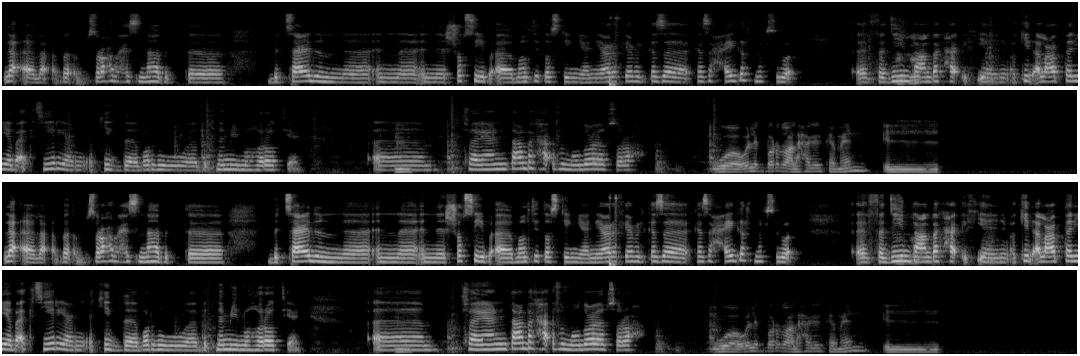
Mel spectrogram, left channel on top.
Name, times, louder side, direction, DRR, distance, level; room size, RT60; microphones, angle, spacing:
voice 1, 0.0-7.9 8.5-13.8 14.5-17.2, right 4 dB, 50° right, 0.4 m, -26 dB
Drawer open or close, 8.6-10.7 11.4-13.5 13.8-14.6 14.9-15.9 16.2-18.7, left 1 dB, 85° left, 1.3 m, -52 dB
voice 2, 17.9-20.1, left 3 dB, 30° left, 0.3 m, -35 dB
4.8 x 2.4 x 3.2 m
head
